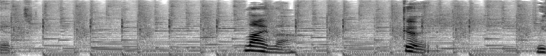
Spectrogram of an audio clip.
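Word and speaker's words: לילה: The third and final Hebrew word that we have for you today is Laila, and it means night in Hebrew. Now you try and say it. Laila.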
